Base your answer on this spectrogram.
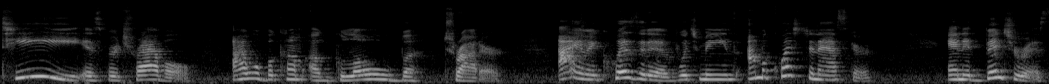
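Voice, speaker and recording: A woman reading a children's book aloud, adding simple, encouraging asides spoken directly to her young listeners. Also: a little high. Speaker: children's story-time host reading a picture book aloud.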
